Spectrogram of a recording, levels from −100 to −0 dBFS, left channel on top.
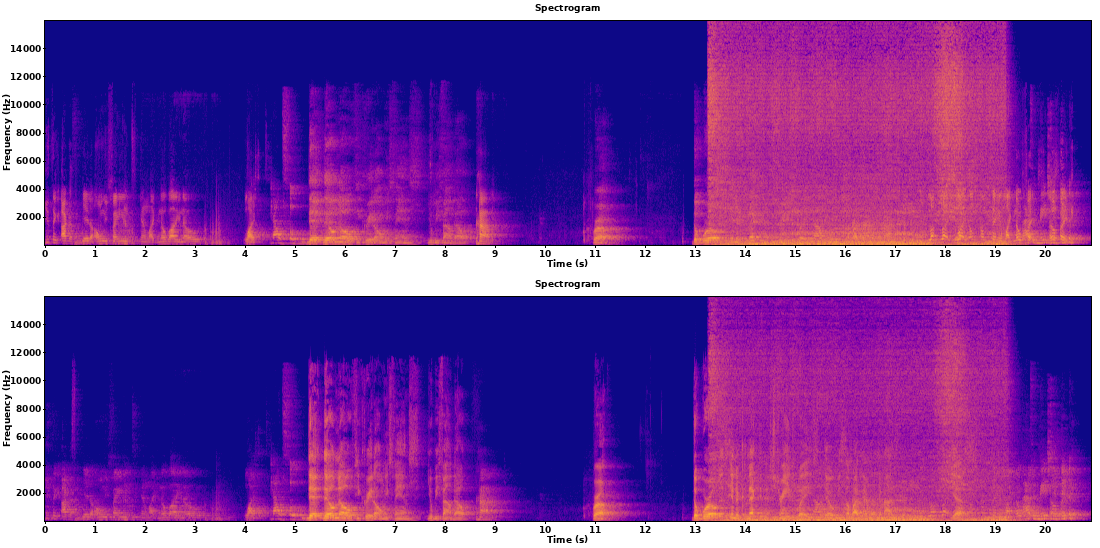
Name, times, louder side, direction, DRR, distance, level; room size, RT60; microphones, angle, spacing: voice 1, 0.0-3.5 4.0-4.2 7.8-7.9 8.6-9.0 10.8-11.0 17.6-19.8 20.1-20.5, left 7 dB, 80° left, 11 dB, 0.3 m, -36 dB
voice 2, 4.5-5.4 15.4-17.1 19.5-20.6, left 1 dB, 15° left, 2 dB, 0.6 m, -38 dB
voice 3, 5.2-8.4 11.0-11.2 12.9-17.3 18.1-18.4, right 4 dB, 65° right, 8 dB, 0.5 m, -29 dB
sound 1, 13.2-19.2, left 2 dB, 60° left, 0.7 m, -29 dB
5.3 x 4.7 x 4.4 m, 1.2 s
head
